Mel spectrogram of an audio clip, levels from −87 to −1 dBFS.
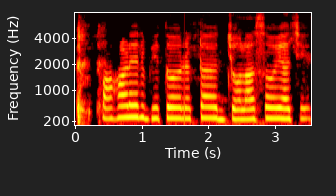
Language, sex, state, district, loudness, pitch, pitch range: Bengali, female, West Bengal, Paschim Medinipur, -24 LUFS, 270 Hz, 260-280 Hz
